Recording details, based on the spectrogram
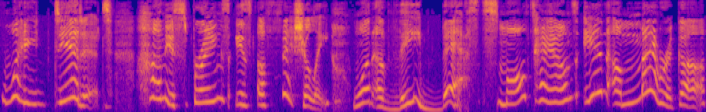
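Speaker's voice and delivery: high, drawn-out, triumphant crowing voice. A woman at the counter speaks up, crowing. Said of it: "she crowed".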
